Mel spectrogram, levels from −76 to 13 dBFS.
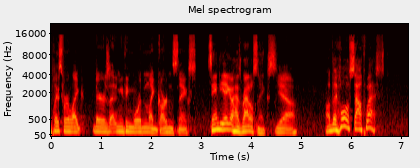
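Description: Nothing stood out on listening to this speech, apart from the room's own background noise sitting about 34 dB below the voice.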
